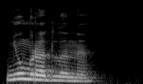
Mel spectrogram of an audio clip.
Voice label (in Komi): "нюмрӧдлыны", Komi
